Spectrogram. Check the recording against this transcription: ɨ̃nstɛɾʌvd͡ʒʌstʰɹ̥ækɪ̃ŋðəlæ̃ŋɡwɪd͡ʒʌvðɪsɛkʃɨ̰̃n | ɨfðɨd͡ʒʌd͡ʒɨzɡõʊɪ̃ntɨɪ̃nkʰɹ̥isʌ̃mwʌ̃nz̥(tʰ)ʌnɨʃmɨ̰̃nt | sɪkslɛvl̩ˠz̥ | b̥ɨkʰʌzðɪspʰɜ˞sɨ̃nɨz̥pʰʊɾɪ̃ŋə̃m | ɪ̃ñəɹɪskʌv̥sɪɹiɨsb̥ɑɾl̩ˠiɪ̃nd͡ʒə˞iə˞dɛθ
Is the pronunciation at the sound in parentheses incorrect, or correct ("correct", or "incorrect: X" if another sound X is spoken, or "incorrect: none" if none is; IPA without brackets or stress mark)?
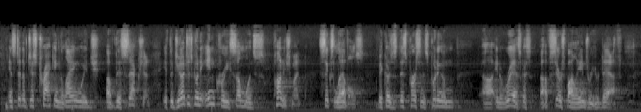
incorrect: pʰ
